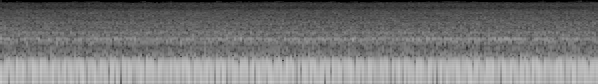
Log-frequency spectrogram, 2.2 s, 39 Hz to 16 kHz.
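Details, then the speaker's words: A/C compressor clutch after repair, engine idling with A/C on max: steady idle with no clicking, squeal or grinding from the motor or clutch. Vent air reaches about 40 degrees and the clutch cycles; operating normally. "don't hear any noise from the motor or the AC clutch oh dude she's hit 40."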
